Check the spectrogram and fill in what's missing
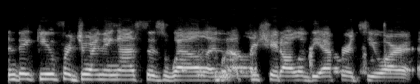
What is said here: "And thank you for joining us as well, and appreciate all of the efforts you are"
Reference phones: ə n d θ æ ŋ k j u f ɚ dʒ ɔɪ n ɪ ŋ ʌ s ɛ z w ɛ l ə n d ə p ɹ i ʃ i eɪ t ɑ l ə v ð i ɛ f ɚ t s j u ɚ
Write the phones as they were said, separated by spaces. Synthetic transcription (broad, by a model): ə n θ æ ŋ k j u f ɚ dʒ ɔɪ n ɪ ŋ ʌ s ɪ z w ɛ l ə n ə p ɹ i ʃ i eɪ t ɑ l ə v ð i ɛ f ɚ t s j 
